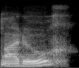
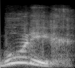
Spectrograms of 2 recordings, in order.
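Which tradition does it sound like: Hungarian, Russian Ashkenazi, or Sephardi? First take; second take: Sephardi; Hungarian. First: It is said in a Sephardi pronunciation. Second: It is said in a Hungarian Ashkenazi pronunciation.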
